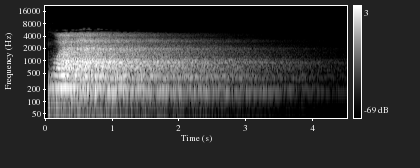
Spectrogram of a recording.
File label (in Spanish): guarda echo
